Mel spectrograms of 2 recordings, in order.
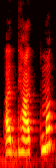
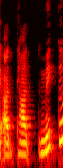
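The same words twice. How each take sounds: First: अध्यात्मक ending in "-mak"; wrong final syllable. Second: आध्यात्मिक ending in "-mik"; correct final syllable. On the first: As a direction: say अध्यात्मक with no i after the m. (अध्यात्मक के अंत में "मक") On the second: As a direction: say आध्यात्मिक with a short i after the m. (आध्यात्मिक के अंत में "मिक") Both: Shown as a demonstration. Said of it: "की जगह आध्यात्मिक".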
